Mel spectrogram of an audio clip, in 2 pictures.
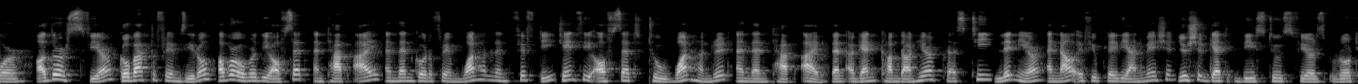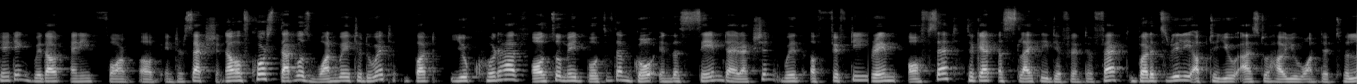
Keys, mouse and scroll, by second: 1.6 click, 3.7 i, 4.7 click, 5.9 Right, 5.9-7.2 drag, 6.9 0, 7.9 i, 9.4 t, 10.6 space, 15.7 middle click, 18.4 space, 18.4 space, 18.8 space, 26.4 space.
